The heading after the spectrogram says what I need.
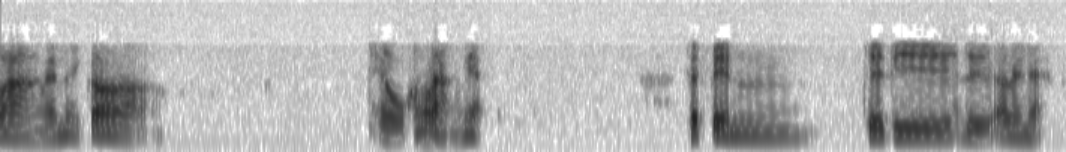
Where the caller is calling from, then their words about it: Bangkok, Thailand; ตลาดพลูครับ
